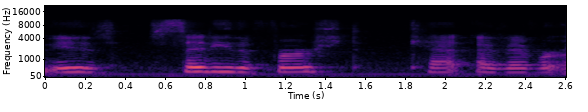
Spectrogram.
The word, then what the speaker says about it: Seti: don't know my cat's name is seti it's spelled s-e-t-i and his full silly name is City the first cat I've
